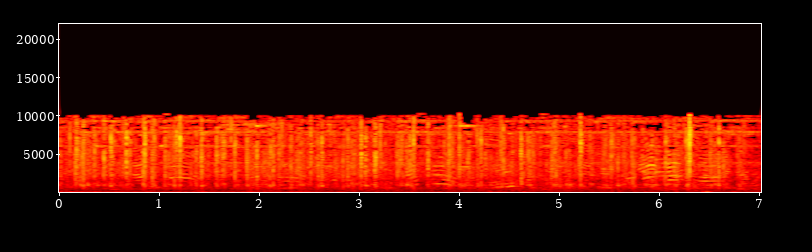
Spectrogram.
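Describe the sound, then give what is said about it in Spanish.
Horse hooves clop steadily and close by, many hoofbeats overlapping in a busy procession, with a crowd murmuring and some voices in the background; a typical Rocío pilgrimage sound, recorded with the 101.8 Hispanidad Radio de Huelva microphone carried almost between the horses' legs. “entre medio, casi entre medio de las patas de ellos, va nuestro micrófono, el micrófono del 101.8 de Hispanidad Radio de Huelva.”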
